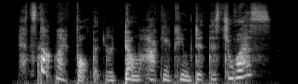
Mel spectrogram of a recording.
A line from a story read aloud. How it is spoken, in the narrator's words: Casey whisper yells back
